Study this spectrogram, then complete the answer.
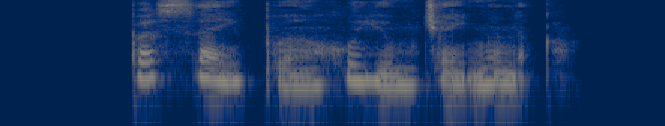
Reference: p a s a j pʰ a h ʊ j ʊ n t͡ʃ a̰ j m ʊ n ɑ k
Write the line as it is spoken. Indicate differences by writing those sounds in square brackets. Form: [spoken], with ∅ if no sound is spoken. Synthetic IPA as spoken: p a s a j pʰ a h ʊ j ʊ [m] t͡ʃ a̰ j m ʊ n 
